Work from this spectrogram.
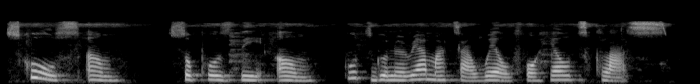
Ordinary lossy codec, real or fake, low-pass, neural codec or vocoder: none; real; none; none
